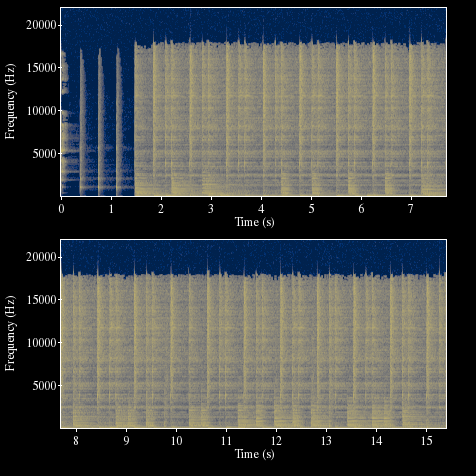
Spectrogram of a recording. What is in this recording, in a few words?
Melody Instruments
